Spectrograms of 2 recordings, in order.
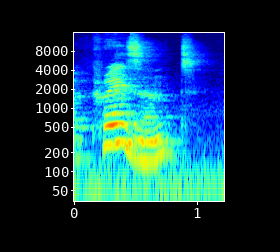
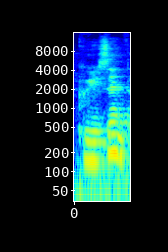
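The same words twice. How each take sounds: First: The stress is on the first syllable. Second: The stress is on the second syllable. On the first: It names a gift. "un présent, un cadeau" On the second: It means to introduce someone. "présenter quelqu'un"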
